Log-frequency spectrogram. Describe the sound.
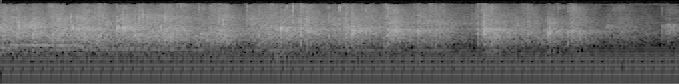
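Applause from an audience welcoming a guest pastor: steady, continuous clapping from many hands over a low, constant hum, with no clear pauses.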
